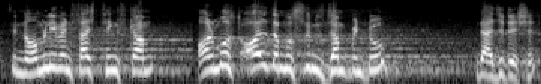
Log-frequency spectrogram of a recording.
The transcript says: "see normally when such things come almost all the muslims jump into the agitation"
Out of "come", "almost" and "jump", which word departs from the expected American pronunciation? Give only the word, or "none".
none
